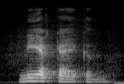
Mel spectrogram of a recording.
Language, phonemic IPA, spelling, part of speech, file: Dutch, /ˈnerkɛikə(n)/, neerkijken, verb, Nl-neerkijken.ogg
- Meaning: to look down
